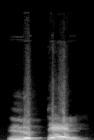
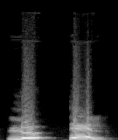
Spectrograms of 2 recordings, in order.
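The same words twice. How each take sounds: No difference in how they are said.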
